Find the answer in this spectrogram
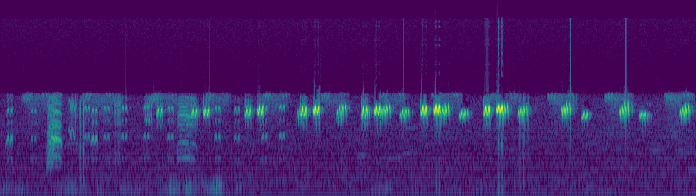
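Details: Call of a female quail used as a lure in quail hunting: a quickening series of short, bright piping notes on a near-steady pitch, loudening and repeating roughly one or two per second, with faint lower notes at the start.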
